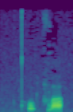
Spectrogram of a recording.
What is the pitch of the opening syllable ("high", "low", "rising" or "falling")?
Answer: low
